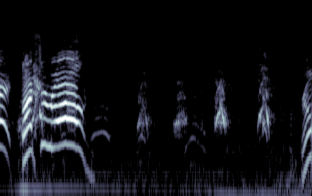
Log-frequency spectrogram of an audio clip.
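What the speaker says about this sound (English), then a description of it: "He's having fun with the homeowner's dogs." Dogs playing at a home during foundation footing work let out a drawn-out whining howl up close, then several short yips and barks with pauses between them, mixed with some talking.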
